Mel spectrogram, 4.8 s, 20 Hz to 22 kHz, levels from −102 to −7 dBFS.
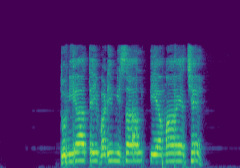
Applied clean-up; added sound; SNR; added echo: neural mask model DeepFilterNet 3.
